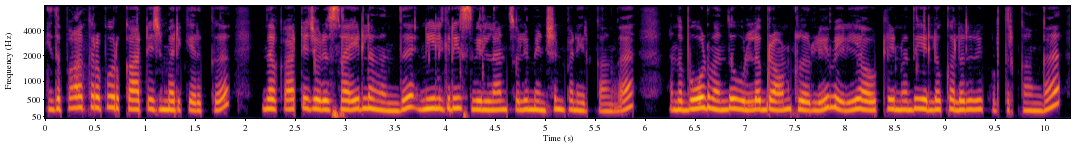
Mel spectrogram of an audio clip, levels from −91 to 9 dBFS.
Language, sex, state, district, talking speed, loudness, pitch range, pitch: Tamil, female, Tamil Nadu, Nilgiris, 160 wpm, -16 LUFS, 230-260 Hz, 245 Hz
